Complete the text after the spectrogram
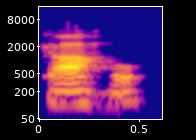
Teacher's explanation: A gente aqui no Nordeste não pronuncia isso como vibrante múltipla, mas a gente pronuncia isso como aspiração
